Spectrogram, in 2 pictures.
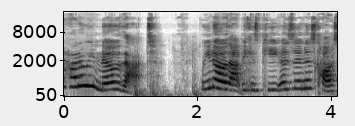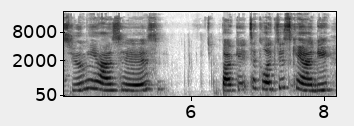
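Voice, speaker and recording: Slow, high-pitched woman teacher reading aloud. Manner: expressive, asks the listeners questions and explains. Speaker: kindergarten teacher. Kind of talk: interactive picture-book read-aloud for young children.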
